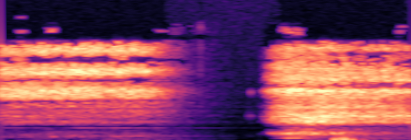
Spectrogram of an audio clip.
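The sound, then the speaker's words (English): A deep breath taken during a guided exercise: two long, airy breath sounds separated by a brief silence, fairly soft, with no talking. “And take a deep breath.”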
